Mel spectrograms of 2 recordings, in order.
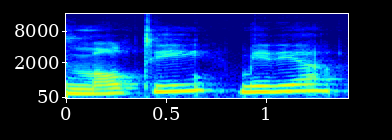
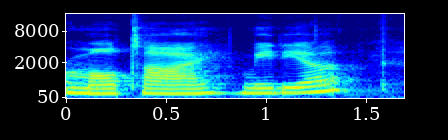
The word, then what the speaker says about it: multimedia: You can say it as multimedia or multimedia. And so I've written it out here with both. In the dictionary, you'll see two different entries, and you'll know that that means both are correct and correctly used.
